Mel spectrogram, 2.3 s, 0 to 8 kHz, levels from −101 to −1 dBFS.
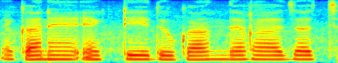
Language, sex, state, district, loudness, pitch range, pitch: Bengali, female, Assam, Hailakandi, -15 LUFS, 185-195 Hz, 190 Hz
